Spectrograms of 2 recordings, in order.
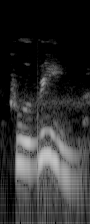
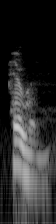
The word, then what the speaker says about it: Purim: You can pronounce this name many ways. In Eastern tradition, it is called Purim. Among Westerners, like us, it is often called Purim. That's what I choose to use, the Purim's pronunciation. Some Central European communities even called it Purim.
